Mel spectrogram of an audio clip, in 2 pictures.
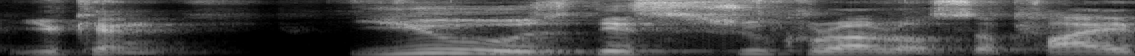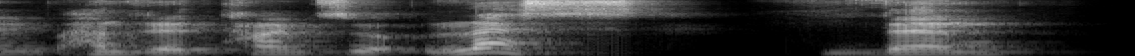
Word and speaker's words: sucralose: can you read this how would you pronounce this say it sukuralos sucaros sucralose great yes true Cruise sucrose versus sucralos okay sounds fish smells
